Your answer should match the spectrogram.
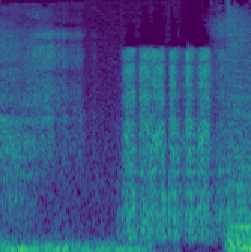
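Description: A graphite pencil scratching across paper: a steady stroke, then a quick run of short sketching strokes in the second half.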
